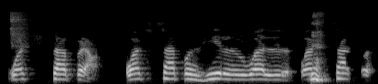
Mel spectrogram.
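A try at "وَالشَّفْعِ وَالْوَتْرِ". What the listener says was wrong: Nah, ulangi. Kok sabhi bukan ha?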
